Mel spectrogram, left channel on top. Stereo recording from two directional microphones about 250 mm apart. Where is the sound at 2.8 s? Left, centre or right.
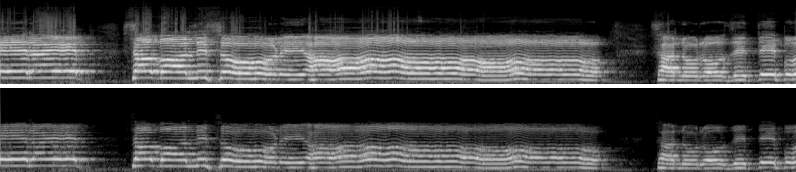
Left.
